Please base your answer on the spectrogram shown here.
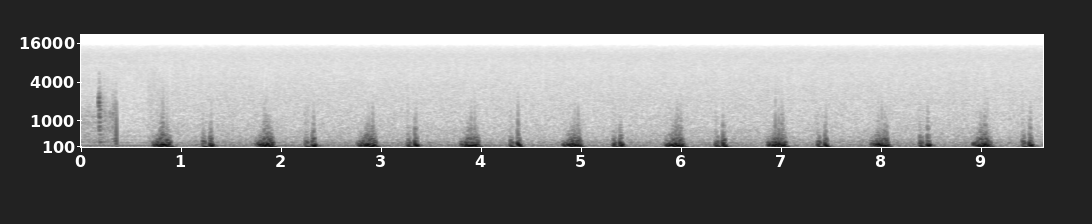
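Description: Low rumbling murmur rising into a sharp first sound, about 60 a minute: presystolic murmur of mitral stenosis.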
